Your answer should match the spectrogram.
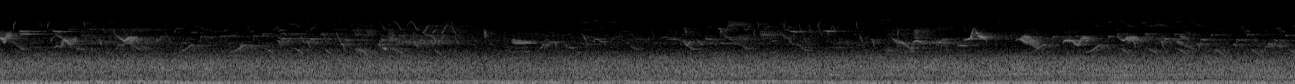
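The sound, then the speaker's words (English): A northern cardinal and a scarlet tanager, the tanager directly overhead, sing amid a dense chorus of other birds including many warblers, bright overlapping whistles and phrases running continuously over a steady low rumble, with no one speaking. “It's the northern cardinal and scarlet tanager singing.”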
